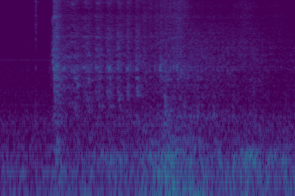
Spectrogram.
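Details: Boat's Westerbeke diesel generator, which would only click and not crank, after its battery cables and grounds were cleaned: starter cranks and the diesel catches and runs a bit lumpy and low, since it has hardly been run.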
